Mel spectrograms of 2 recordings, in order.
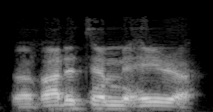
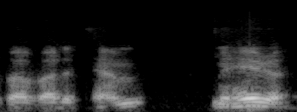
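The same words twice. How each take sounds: First: V'avadetem mehera run together with one mem sound; slurred together. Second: V'avadetem, a clear break, then mehera with both mem sounds; pause between words. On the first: Teacher showing the wrong way, one mem sound. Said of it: "you're using only one mem sound". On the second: Teacher showing the right way with a pause. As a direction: stop after v'avadetem before saying mehera. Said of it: "you have to make a pause". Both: Shown as a demonstration.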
